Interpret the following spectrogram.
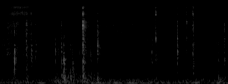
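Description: Faint, scattered light taps and clicks of fingers pressing and sliding photocards into plastic nine-pocket binder sleeves.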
